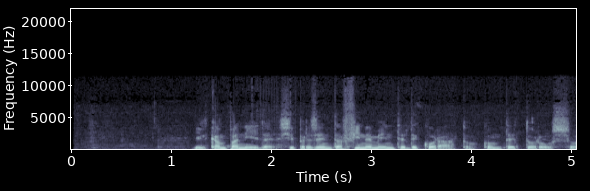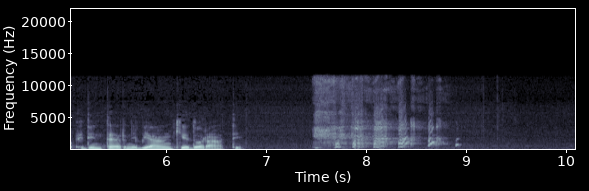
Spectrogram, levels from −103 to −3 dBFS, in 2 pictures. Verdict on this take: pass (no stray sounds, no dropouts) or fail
fail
